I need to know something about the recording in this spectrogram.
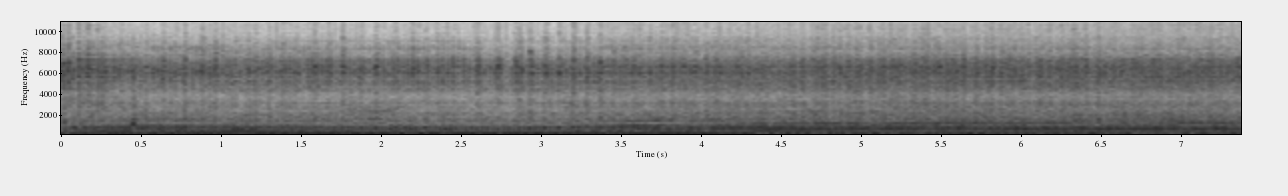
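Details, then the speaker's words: Poulan Pro PR46BT two-stroke backpack blower, which would not start, idle or rev, after fixing loose carburetor-mount screws that were letting in air: strong, steady high-pitched buzz that climbs cleanly with throttle, no bogging or surging, running properly. "oh yeah that's a fix there it wasn't running anything like that before"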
